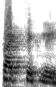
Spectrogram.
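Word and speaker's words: practically: है वो प्रैक्टिकली है प्रैक्टिकली इसमें ये ए जो है ना ये साइलेंट है बहुत से लोग इसको प्रैक्टिकली बोलते हैं पर प्रैक्टिकली इज द रंग प्रोनंसिएशन इसका जो सही प्रोनंसिएशन है वो प्रैक्टिकली है यानी इसमें ये ये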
